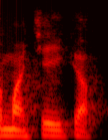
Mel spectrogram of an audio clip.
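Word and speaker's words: Matiegka: bude zajímavý tím že se vrátí k formě zápisu svého přímení podle svého dědečka od té doby se píše takhle ale Čte se to Matějka eh ten teda Krom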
